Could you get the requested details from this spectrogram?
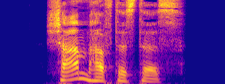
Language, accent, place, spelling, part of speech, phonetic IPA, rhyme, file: German, Germany, Berlin, schamhaftestes, adjective, [ˈʃaːmhaftəstəs], -aːmhaftəstəs, De-schamhaftestes.ogg
- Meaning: strong/mixed nominative/accusative neuter singular superlative degree of schamhaft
